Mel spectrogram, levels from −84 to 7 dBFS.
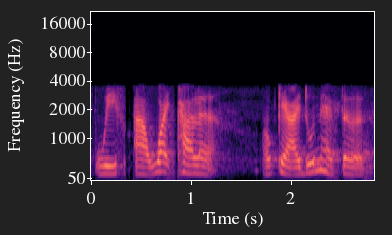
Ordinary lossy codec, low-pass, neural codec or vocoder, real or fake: none; 3.6 kHz; none; real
